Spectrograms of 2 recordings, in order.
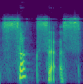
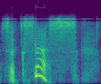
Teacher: a lot of people put stress on the first syllable, success, but it's 1, 2, success, like balloon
